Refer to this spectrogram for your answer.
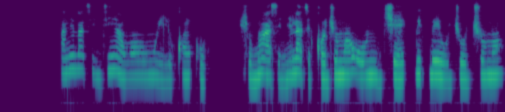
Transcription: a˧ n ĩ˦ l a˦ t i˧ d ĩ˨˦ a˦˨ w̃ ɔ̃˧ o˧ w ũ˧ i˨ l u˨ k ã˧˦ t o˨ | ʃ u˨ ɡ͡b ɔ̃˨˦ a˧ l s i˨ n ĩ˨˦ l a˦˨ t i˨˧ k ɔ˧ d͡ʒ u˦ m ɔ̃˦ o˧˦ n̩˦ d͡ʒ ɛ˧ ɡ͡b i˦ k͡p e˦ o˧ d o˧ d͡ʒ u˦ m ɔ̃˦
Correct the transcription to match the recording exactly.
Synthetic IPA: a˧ n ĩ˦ l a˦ t i˧ d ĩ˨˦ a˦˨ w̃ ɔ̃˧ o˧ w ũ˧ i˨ l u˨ k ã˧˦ k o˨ | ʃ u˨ ɡ͡b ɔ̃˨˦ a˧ s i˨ n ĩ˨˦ l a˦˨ t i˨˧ k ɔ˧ d͡ʒ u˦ m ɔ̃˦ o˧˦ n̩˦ d͡ʒ ɛ˧ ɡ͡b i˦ k͡p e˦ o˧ d͡ʒ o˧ d͡ʒ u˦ m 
